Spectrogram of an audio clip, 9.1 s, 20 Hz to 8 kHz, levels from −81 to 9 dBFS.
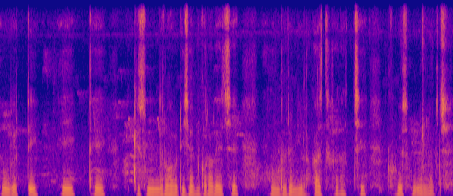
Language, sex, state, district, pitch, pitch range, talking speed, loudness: Bengali, male, West Bengal, Paschim Medinipur, 120 Hz, 115-125 Hz, 110 wpm, -23 LUFS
